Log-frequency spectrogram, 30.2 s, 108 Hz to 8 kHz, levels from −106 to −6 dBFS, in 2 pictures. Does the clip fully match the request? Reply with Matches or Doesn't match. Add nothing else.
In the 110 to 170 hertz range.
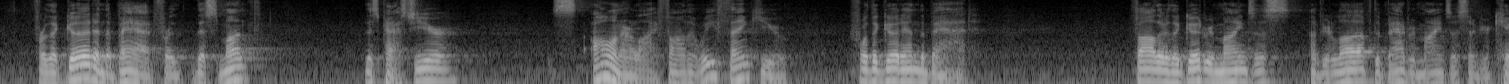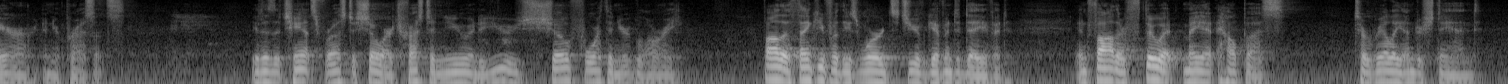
Doesn't match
